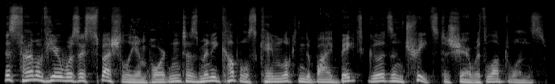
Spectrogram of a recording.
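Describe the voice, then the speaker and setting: A man narrating a fan story in a lively storytelling manner. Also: medium pitch, brisk, slightly rough. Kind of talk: fan fiction reading.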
